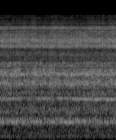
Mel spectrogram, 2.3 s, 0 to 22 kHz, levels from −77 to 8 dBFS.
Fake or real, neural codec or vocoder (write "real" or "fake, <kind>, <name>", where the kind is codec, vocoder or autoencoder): fake, autoencoder, DAC-VAE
